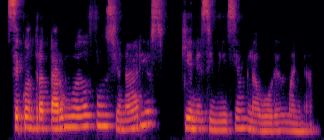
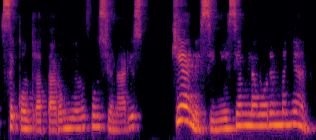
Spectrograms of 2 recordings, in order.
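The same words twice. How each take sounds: First: It has plain statement intonation throughout. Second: It has question intonation on the second half. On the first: It states who starts work tomorrow. The speaker calls it right. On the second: It asks who starts work tomorrow. The speaker calls it wrong.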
